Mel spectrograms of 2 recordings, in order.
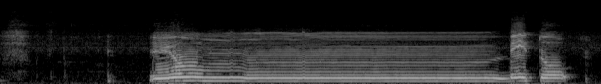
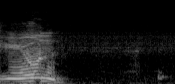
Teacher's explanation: نون ساکن و تنوین کو میم سے بدل کر غنہ کے ساتھ پڑھیں گے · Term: اقلاب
